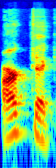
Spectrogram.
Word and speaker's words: Arctic: that that's how we spell the word AR Arctic is the pronounce is the proper way so it's the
